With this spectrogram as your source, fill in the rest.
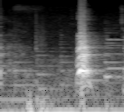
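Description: A dog gives a single short, sharp bark nearby in a courtyard being renovated, preceded by faint shuffling and a quiet background.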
